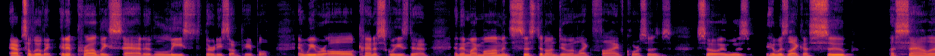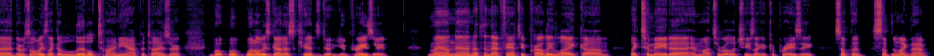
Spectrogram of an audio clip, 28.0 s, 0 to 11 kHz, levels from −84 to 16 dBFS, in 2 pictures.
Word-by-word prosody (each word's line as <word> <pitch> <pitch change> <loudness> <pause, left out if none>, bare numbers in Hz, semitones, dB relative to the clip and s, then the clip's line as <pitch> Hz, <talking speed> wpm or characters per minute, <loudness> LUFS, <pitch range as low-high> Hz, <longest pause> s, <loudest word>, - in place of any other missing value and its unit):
Absolutely, 105 -3 +4
and 115 - +5
it 130 -1 +3
probably 125 -6 +2
sat, 95 +2 +2
at 100 0 -3
least, 105 0 -1
thirty-some 85 -3 -2
people, - - -8 0.4
and 110 -1 -1
we 120 +1 +6
were 115 -1 +2
all, 105 +2 +1
kinda 110 -2 0
squeezed 100 -4 -1
in, - - -4 0.4
and 110 - -3
then 105 -1 +1
my 105 0 +2
mom 115 +4 +1
insisted 125 +4 +1
on 105 -3 -3
doing, 100 -2 -4
like, 85 -2 -6
5 90 -1 -5
courses, 125 - -7 0.3
so, 95 0 +1
it 95 -1 -1
was 95 -1 -3 0.2
it 110 - 0
was, 105 -3 +2
like, - - +2
a - - -2
soup, 120 -1 +5 0.6
a - - -3
salad, 110 -2 +2
there 100 - 0
was 100 +2 -3
always, 130 -2 +2
like, 115 -2 -1
a 100 - 0
little, 110 +6 +2
tiny 110 -3 -3
appetizer, 95 +1 -3 0.4
but 110 +1 0
but 110 -2 0
what 115 0 +4
always 130 -1 +5
got 115 -2 +3
us 100 -3 0
kids 115 -6 -2
d 100 +3 -1
you 90 -2 -6
crazy 95 -4 +1 0.6
Well, 155 +2 +2
no, 160 +1 0
nothing 180 +1 -1
that 145 -2 +2
fancy, 120 -4 0
probably 140 -1 +1
like, 115 -3 0
um 95 -2 -2 0.3
like, - - 0
tomato 105 -2 +2
and 95 -1 -5
mozzarella 95 0 -3
cheese, 90 +1 -4
like 90 -1 -3
a 90 - -6
Caprese 90 +1 -3 0.3
something - - -2
something 100 - -1
like 90 -3 0
that, 90 +1 -1
105 Hz, 160 wpm, -24 LUFS, 95-115 Hz, 0.6 s, we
